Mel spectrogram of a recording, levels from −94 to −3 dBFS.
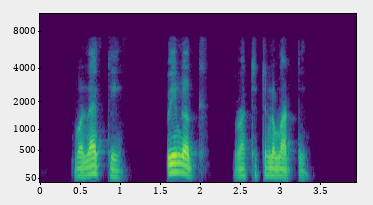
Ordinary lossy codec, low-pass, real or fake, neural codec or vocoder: AAC, 64 kbps; 7.2 kHz; fake; codec, 16 kHz, 1 kbps, FunCodec, trained on LibriTTS, 50 frames a second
